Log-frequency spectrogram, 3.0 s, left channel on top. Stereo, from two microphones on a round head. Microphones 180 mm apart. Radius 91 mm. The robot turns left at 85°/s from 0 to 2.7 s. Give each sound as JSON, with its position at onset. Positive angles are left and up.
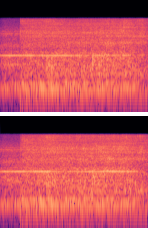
{"t": 0.4, "sound": "boiling", "azimuth_deg": 30, "distance_m": 8.5}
